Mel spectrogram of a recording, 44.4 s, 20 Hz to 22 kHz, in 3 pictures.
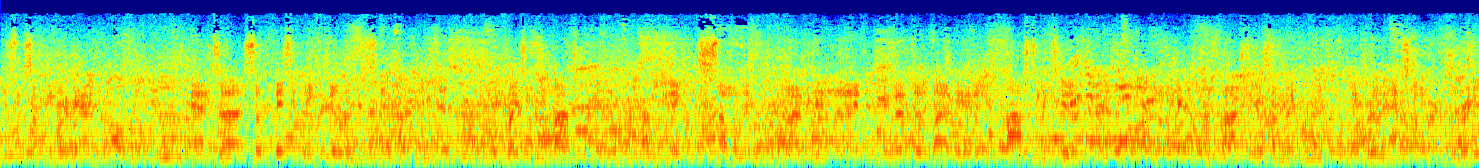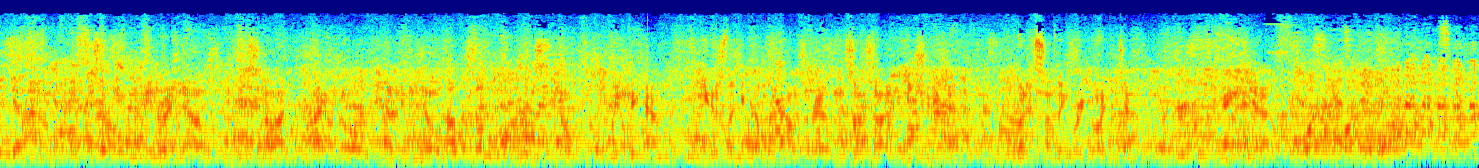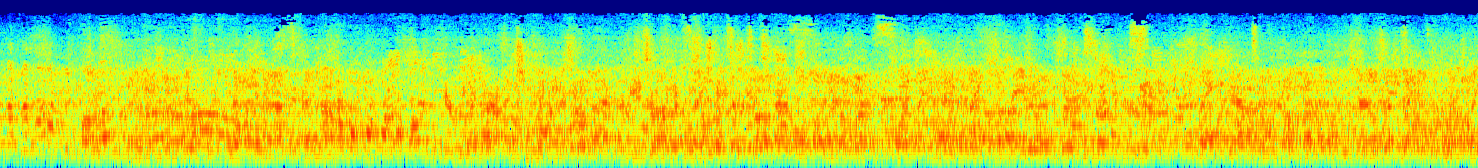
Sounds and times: Speech: 0:00.0 - 0:44.3.

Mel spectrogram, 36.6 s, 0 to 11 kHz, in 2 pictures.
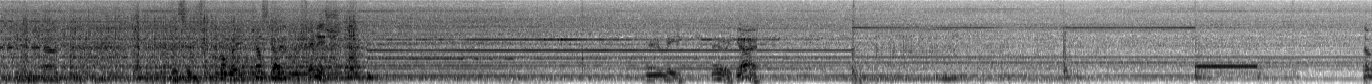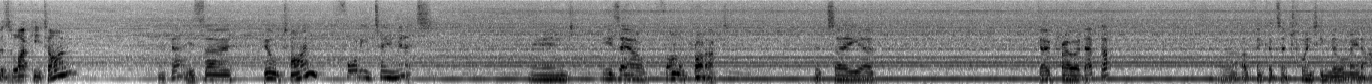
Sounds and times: Speech: 0:00.2 - 0:00.8, 0:02.3 - 0:04.6, 0:08.6 - 0:10.2, 0:18.2 - 0:19.4, 0:20.4 - 0:24.1, 0:25.3 - 0:28.0, 0:29.2 - 0:30.0, 0:32.1 - 0:33.2, 0:34.5 - 0:36.5.

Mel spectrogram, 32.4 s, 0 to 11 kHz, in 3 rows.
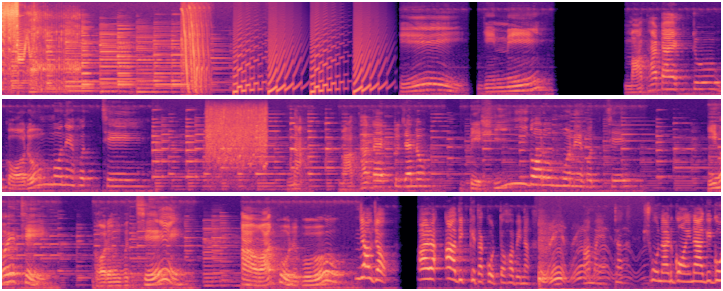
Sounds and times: Music: 0:00.2 - 0:03.5, 0:13.0 - 0:26.0
Speech: 0:06.0 - 0:08.3, 0:09.4 - 0:13.0, 0:15.1 - 0:17.2, 0:17.8 - 0:20.3, 0:21.4 - 0:22.3, 0:23.0 - 0:24.3, 0:25.2 - 0:32.3.

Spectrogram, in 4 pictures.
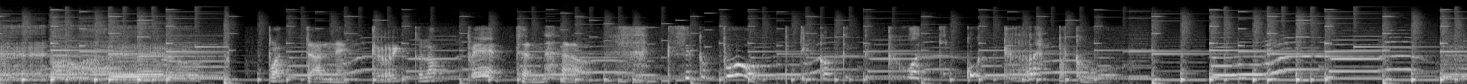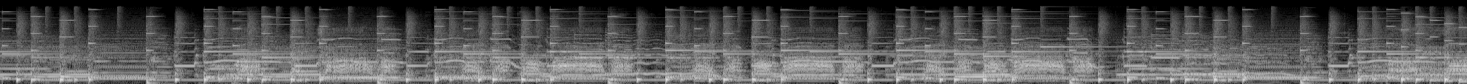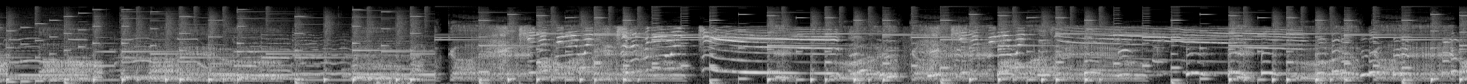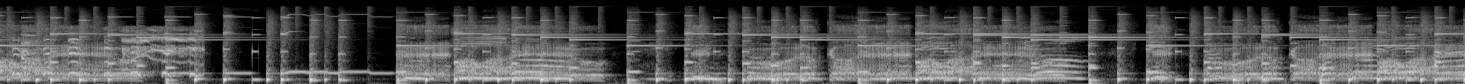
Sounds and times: Music: 0:00.0 - 0:58.6
Male speech, man speaking: 0:02.7 - 0:11.0.

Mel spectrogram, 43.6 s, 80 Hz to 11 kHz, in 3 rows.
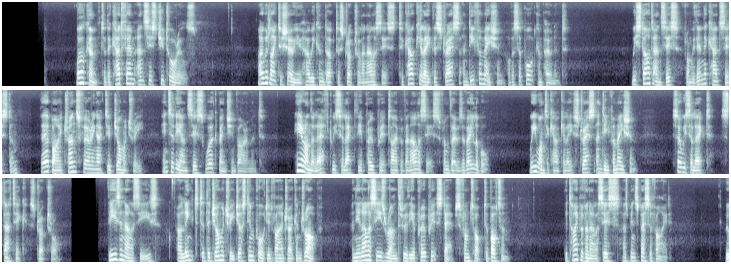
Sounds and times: Speech: 0:01.5 - 0:03.9, 0:05.1 - 0:11.4, 0:12.6 - 0:19.8, 0:20.4 - 0:24.4, 0:25.1 - 0:27.3, 0:28.0 - 0:30.3, 0:31.2 - 0:39.3, 0:40.4 - 0:42.5.

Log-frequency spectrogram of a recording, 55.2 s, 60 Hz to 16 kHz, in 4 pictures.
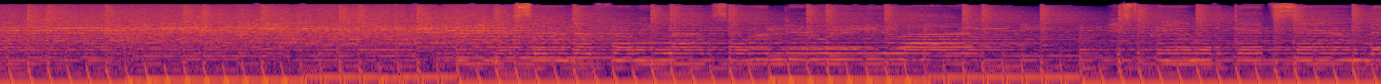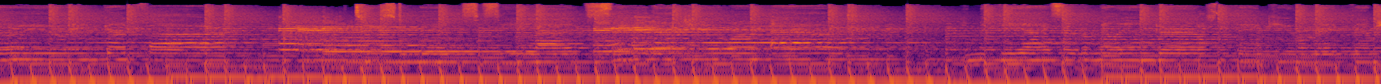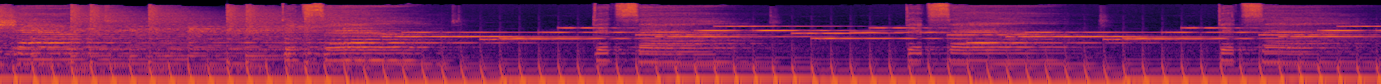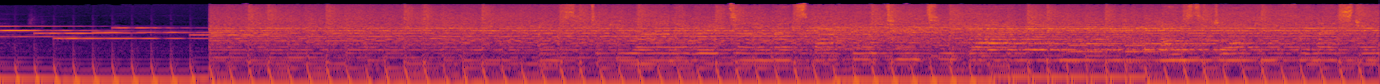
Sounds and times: Music: 0:00.0 - 0:55.2.

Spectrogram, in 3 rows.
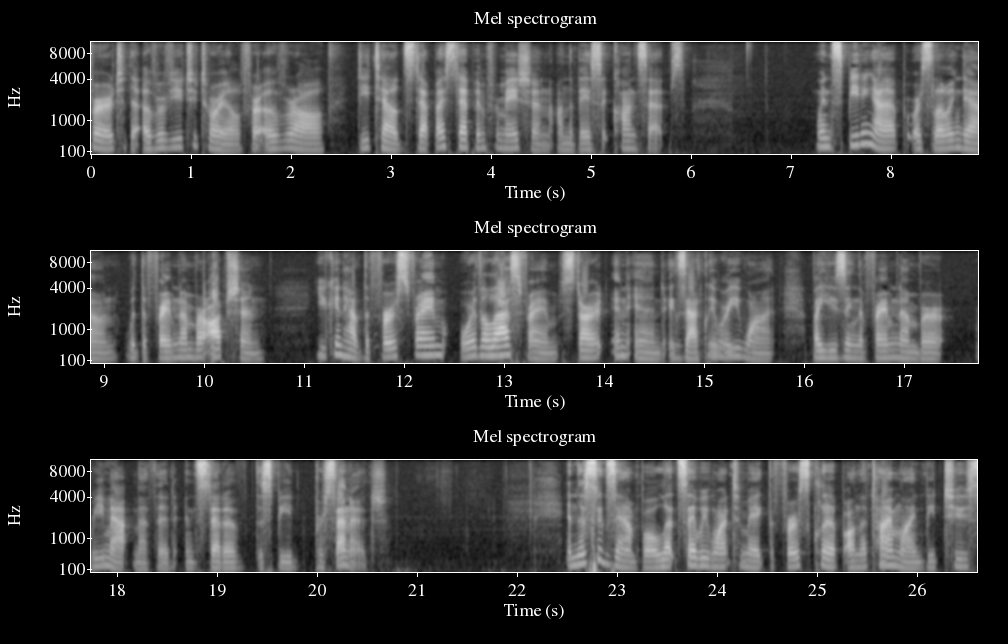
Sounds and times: Speech: 0:00.0 - 0:06.0, 0:07.3 - 0:10.6, 0:11.2 - 0:20.7, 0:22.5 - 0:26.6.

